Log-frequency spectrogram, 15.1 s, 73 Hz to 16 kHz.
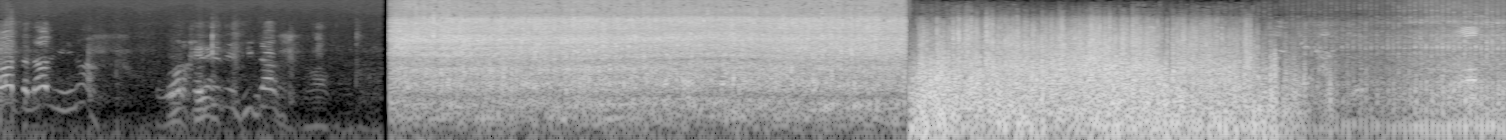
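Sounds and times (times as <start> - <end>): water gushing from a pipe: 3.9 - 9.1.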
